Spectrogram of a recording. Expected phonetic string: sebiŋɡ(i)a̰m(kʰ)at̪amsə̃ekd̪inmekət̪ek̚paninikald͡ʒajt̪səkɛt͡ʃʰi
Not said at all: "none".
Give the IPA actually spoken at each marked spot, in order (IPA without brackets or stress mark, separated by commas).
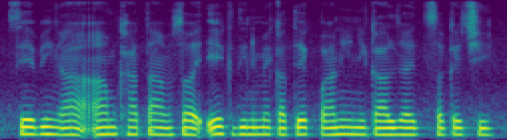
a, kʰ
